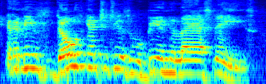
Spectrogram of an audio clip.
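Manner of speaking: normal talking voice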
